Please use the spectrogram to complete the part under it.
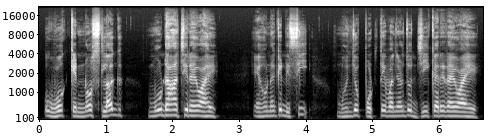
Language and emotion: Sindhi, disgusted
